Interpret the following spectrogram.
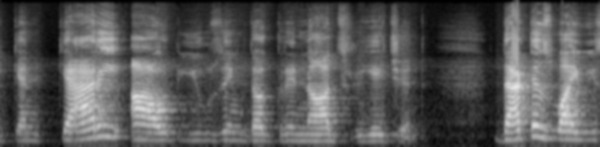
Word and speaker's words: Grignard: The G is silent over here, and we say it as Grignard's reagent, or you would also be hearing it as Grignard's reagent.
